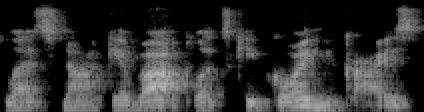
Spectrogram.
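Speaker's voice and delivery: ordinary talk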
